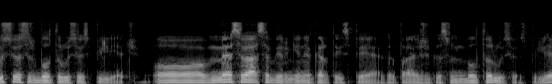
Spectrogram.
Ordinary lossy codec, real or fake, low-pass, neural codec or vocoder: AAC, 32 kbps; real; 7.2 kHz; none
